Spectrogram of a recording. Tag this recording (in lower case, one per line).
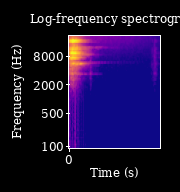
music
musical instrument
tambourine
percussion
